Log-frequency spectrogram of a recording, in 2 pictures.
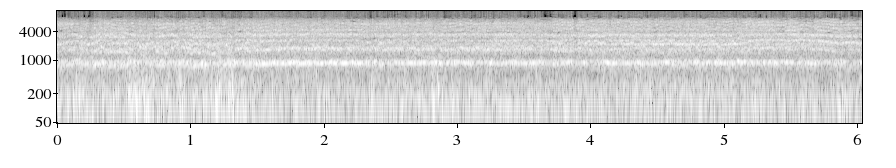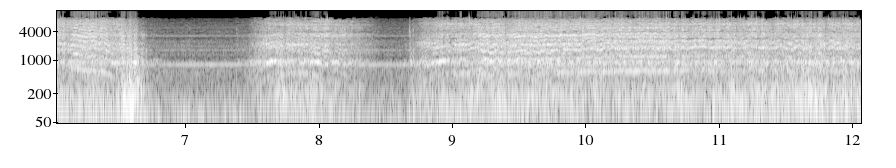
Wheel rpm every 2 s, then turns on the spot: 220, 230, 220, 80, 80, 160.
6-8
